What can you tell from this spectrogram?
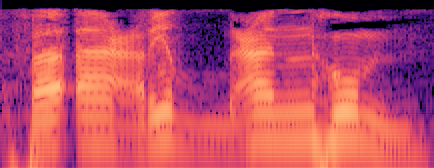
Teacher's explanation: Ya, dhadnya ditebalkan dan dialirkan suaranya.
